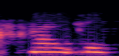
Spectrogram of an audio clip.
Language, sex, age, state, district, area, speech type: Punjabi, female, 30-45, Punjab, Rupnagar, rural, conversation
